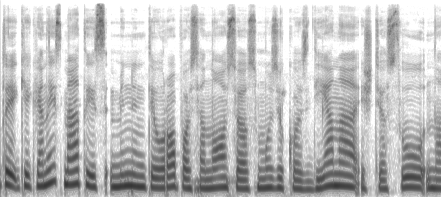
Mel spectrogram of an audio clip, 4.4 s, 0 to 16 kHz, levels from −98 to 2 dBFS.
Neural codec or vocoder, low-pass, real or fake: none; 14.4 kHz; real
